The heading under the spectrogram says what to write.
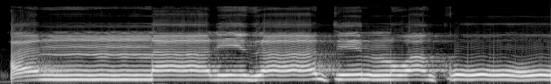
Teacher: Karena al bertemu dengan nun, maka dia itu ditasydidkan ke nun sehingga membacanya itu gunnah atau berdengung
